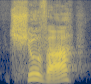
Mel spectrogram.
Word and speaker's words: Shuvah: Shuv, as you know, is the root of the word Shuvah, T-S-H-U-V-A-H. It is not Teshuvah. It goes all together and it's Shuvah. That's how you pronounce that, just so you know.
